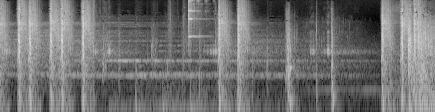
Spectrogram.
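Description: Game laser shots zap rapidly.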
